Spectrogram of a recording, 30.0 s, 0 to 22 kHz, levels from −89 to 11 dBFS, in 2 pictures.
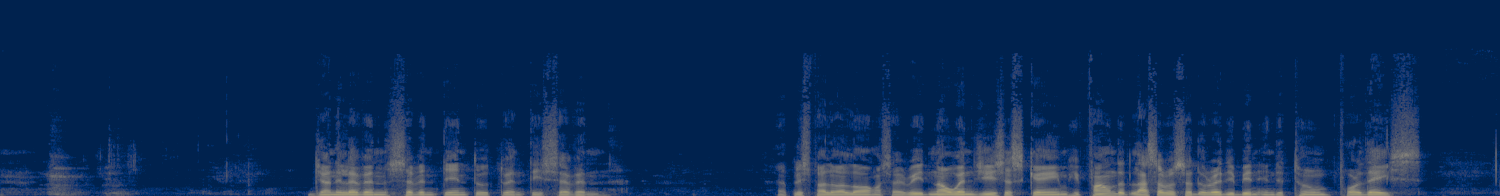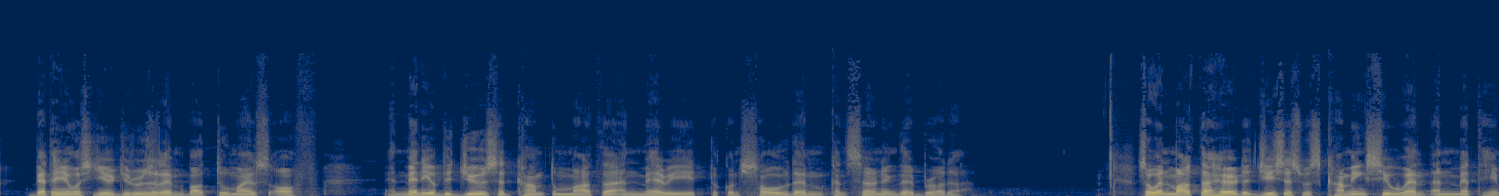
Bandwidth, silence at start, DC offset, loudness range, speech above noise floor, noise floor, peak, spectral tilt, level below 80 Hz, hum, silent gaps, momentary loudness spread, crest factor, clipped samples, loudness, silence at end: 14.5 kHz; 0.5 s; under 0.1%; 11 LU; 50 dB; -76 dBFS; -6 dBFS; -6 dB/octave; -68 dBFS; none; none; 14 LU; 22 dB; under 0.1%; -26 LUFS; 0 s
